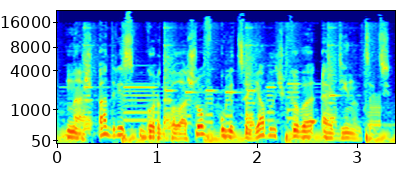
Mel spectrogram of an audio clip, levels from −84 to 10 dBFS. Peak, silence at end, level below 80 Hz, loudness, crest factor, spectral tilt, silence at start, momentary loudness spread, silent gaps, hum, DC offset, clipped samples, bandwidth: 0 dBFS; 0 s; -30 dBFS; -13 LUFS; 12 dB; -5 dB/octave; 0 s; 3 LU; none; none; under 0.1%; under 0.1%; over 20 kHz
